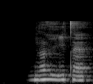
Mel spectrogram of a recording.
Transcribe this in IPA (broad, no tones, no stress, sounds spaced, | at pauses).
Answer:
ɡ ə̃ ɦ i t ɛ̃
